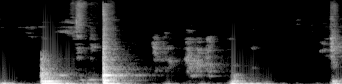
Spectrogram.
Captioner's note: object thuds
